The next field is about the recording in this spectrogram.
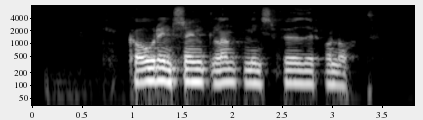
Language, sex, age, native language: Icelandic, male, 30-39, Icelandic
